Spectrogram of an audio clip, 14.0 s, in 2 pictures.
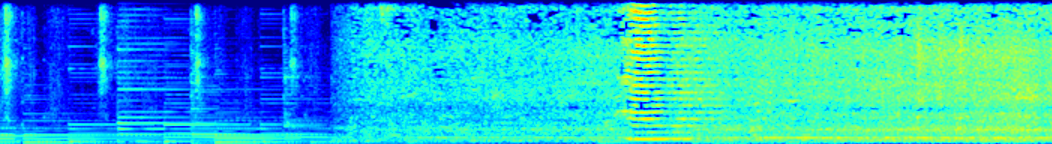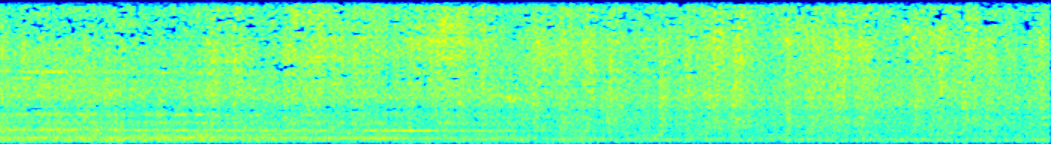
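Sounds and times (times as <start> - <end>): short sharp horn blast: 2.3 - 11.6
whining tone: 2.3 - 12.7
train wheels rumbling and clattering: 2.3 - 14.0.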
